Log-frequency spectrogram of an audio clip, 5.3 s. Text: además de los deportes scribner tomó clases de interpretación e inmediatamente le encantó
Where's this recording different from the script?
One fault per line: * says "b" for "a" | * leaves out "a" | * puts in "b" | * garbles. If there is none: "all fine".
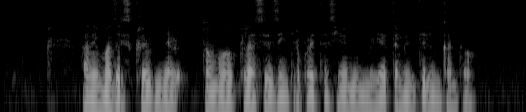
* leaves out "los deportes"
